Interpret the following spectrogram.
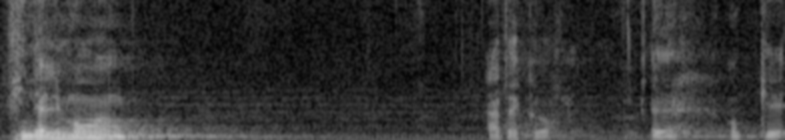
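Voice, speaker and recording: Lively intonation marks this man's speech, delivered with a Japanese accent. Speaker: academic speaker. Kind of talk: conference lecture. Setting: academic conference.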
